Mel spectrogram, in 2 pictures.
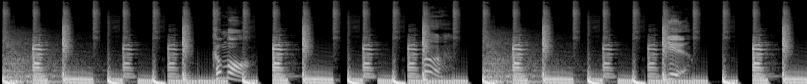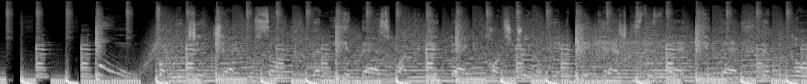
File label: hiphop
